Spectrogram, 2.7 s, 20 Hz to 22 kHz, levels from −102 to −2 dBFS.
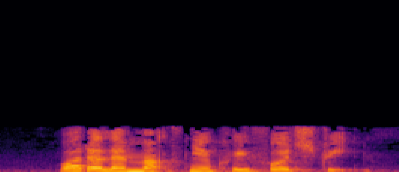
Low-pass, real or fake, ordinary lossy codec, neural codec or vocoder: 7.2 kHz; real; MP3, 24 kbps; none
